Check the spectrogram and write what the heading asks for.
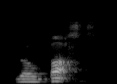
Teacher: Robust, the primary stress is on the second syllable.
